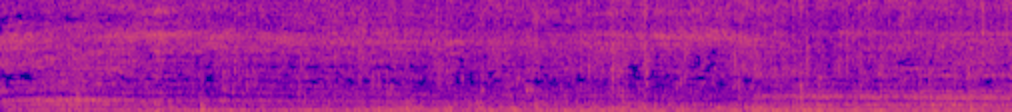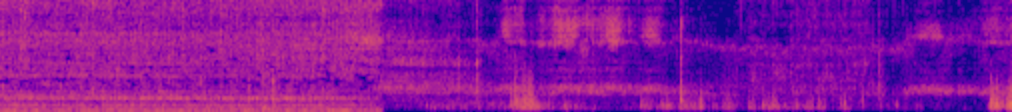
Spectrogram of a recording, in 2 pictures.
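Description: Garden-hose water back-flushing through a diesel particulate filter and splashing out of its inlet pipe into a plastic tub of water: a steady rush, rinsing the stage-one oil-dissolving chemical and oily residue back out the way they went in. It stops abruptly about seven seconds in, giving way to quieter knocks from handling.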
